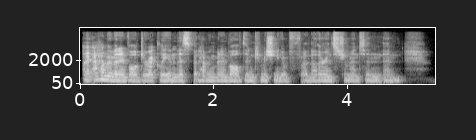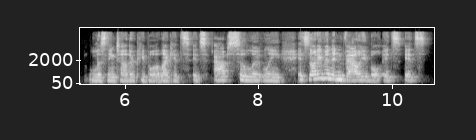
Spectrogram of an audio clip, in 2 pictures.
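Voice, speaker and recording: A woman's voice: on the low side, steady tone, fairly quick, gravelly, fairly bright tone. A woman chairing a conference session, friendly and enthusiastic with hesitant restarts, her voice worn from losing it. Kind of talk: conference Q&A chat.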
